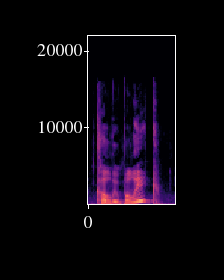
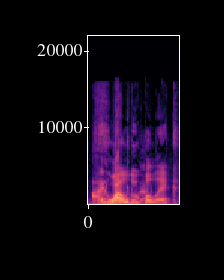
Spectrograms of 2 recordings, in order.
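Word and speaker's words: Qalupalik: But it's spelt like with a Q. So it's like Kalupalik. It looks like it's supposed to be like Kualupalik. – Like but it's actually Kalupalik.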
